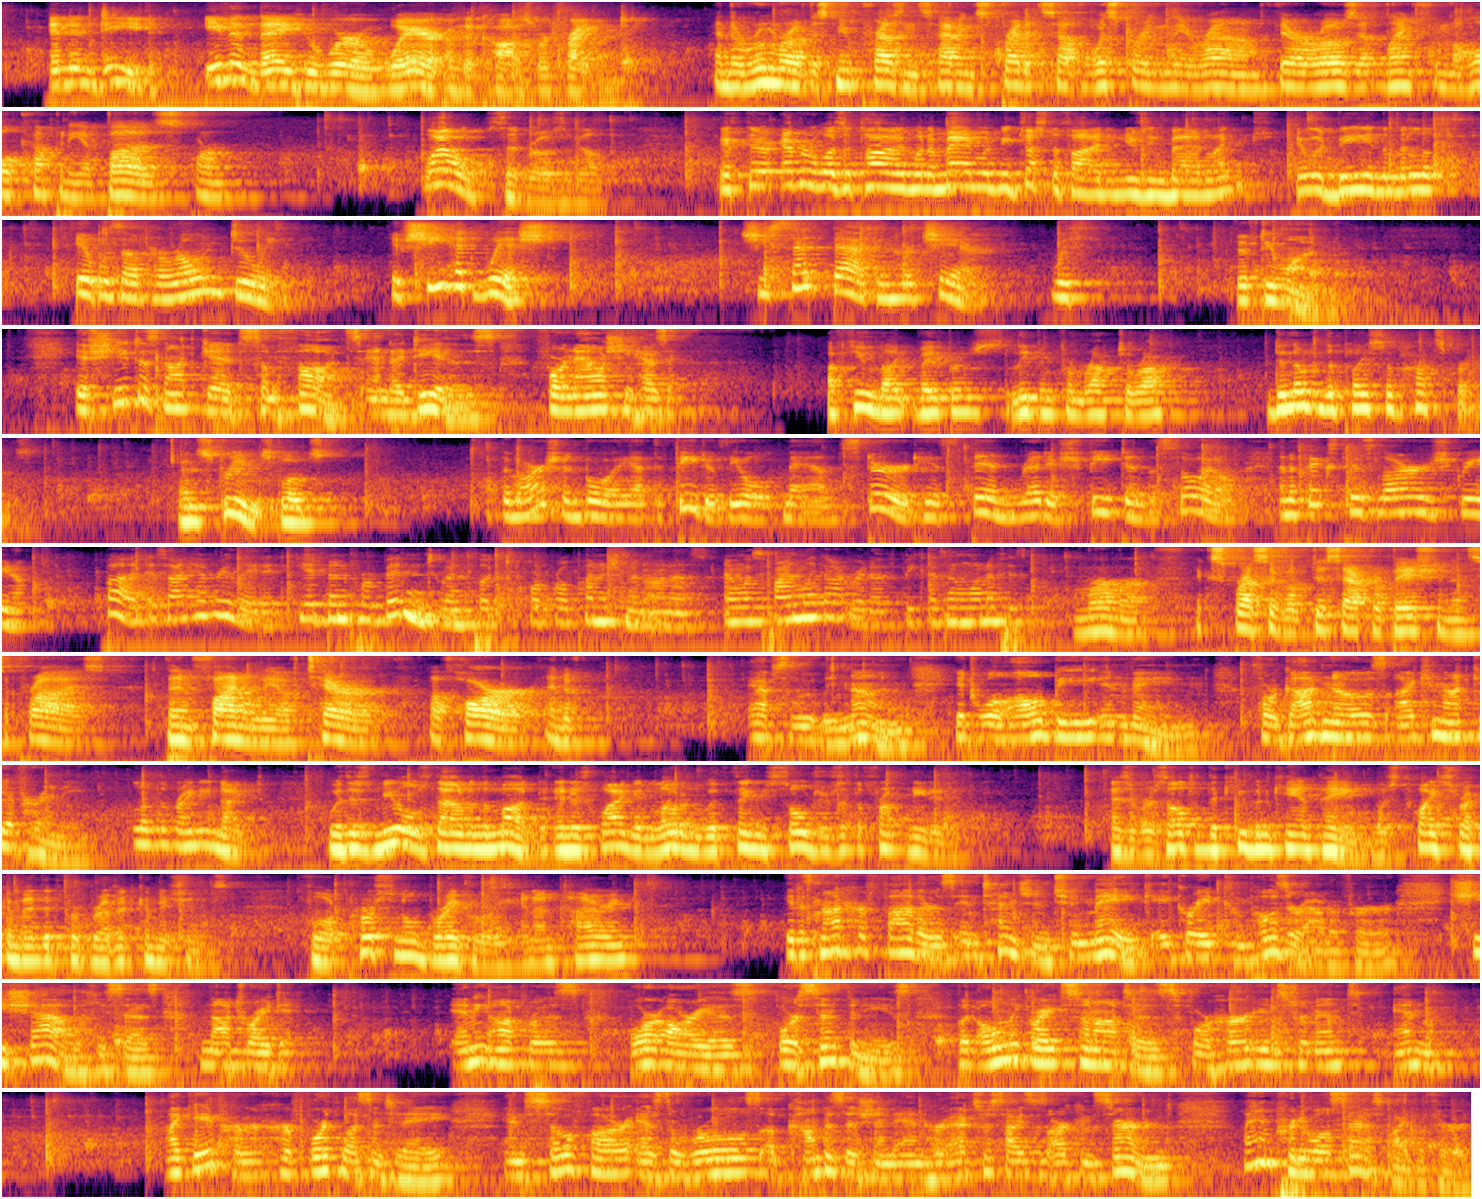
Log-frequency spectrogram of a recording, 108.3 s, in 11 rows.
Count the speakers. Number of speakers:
eight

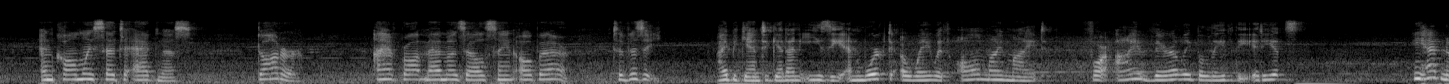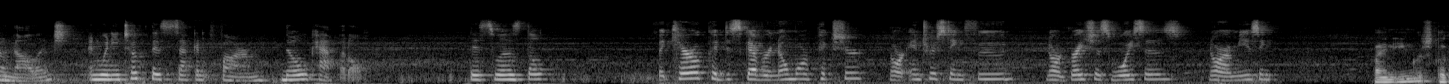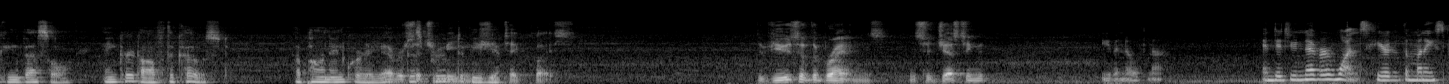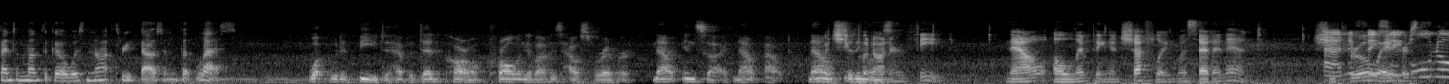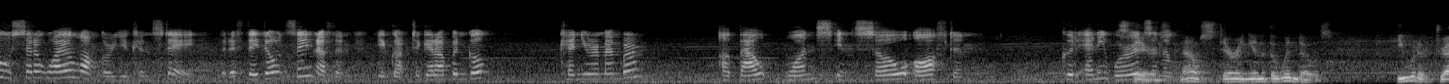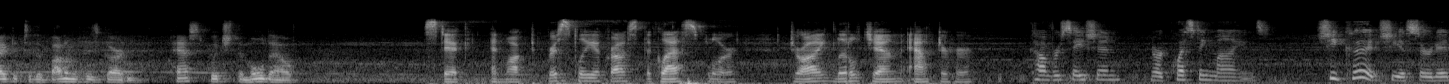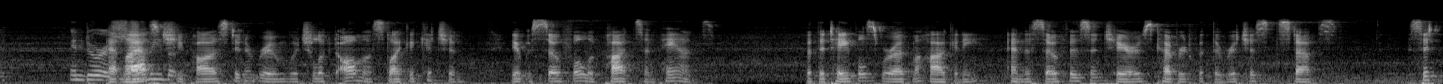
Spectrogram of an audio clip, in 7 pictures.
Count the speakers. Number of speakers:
ten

